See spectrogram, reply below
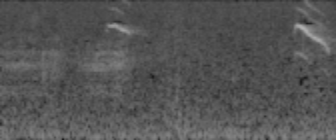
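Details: Crested tit (Lophophanes cristatus) call: two very high, thin, slightly falling notes about a second apart, over faint background hiss.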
